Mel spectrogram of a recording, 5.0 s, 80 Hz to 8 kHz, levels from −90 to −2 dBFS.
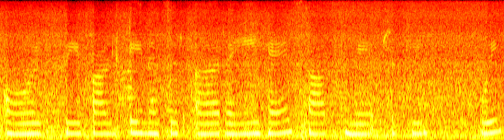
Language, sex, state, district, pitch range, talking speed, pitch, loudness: Hindi, female, Haryana, Jhajjar, 215-230 Hz, 120 wpm, 225 Hz, -14 LUFS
